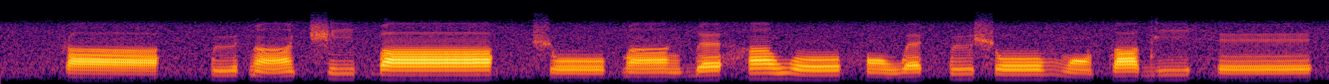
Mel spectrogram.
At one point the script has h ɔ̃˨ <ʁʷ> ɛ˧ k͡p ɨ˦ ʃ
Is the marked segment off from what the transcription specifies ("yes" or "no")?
yes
